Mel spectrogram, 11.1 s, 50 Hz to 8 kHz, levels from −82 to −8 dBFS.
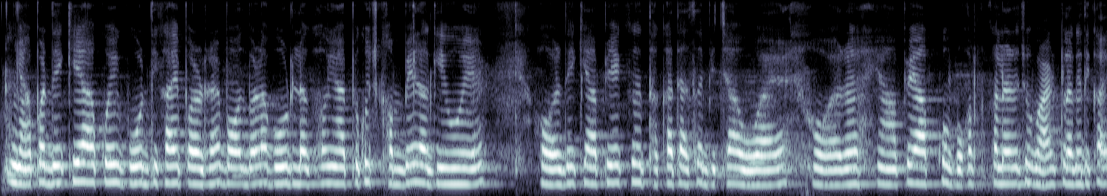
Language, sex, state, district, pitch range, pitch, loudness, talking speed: Hindi, female, Rajasthan, Nagaur, 235-255 Hz, 245 Hz, -15 LUFS, 225 wpm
